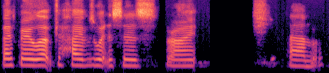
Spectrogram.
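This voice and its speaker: A woman's voice: medium pitch, monotone, slow pace. A woman, co-hosting a stream in casual, blunt chat and reading posts aloud. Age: 20s. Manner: chatty, blunt, swears casually. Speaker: stream co-host.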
